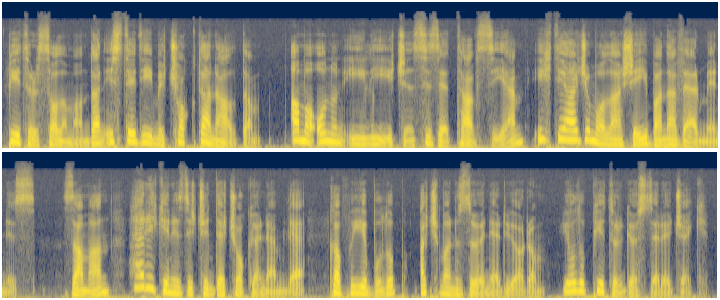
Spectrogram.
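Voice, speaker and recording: A man's voice: medium pitch, normal speed, few pauses, no echo, clean studio sound. A man reading as a smug, menacing kidnapper. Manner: calm, taunting, formal. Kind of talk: audiobook character voice.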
